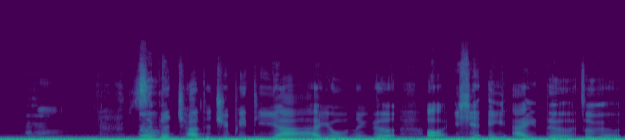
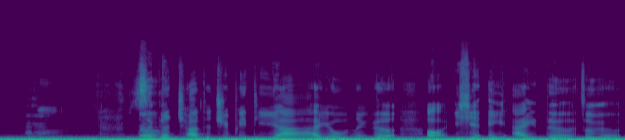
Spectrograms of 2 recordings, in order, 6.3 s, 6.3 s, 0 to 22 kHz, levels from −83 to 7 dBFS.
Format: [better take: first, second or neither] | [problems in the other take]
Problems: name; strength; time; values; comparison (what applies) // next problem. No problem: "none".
neither | low rumble; loud; throughout; 2 dB below the speech; the same in both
